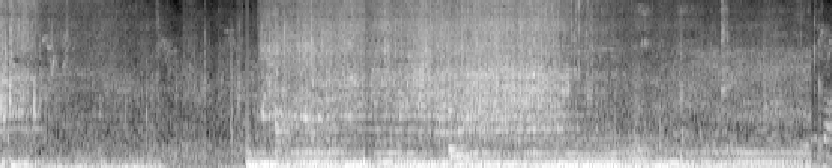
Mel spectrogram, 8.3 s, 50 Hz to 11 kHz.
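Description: A loud, steady rush of 15 kg of water gushing into a 12 kg degh cooking pot for chana pulao, starting after a short quieter moment and continuing strongly to the end.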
